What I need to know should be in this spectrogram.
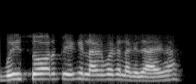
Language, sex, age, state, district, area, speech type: Hindi, female, 30-45, Madhya Pradesh, Gwalior, rural, conversation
